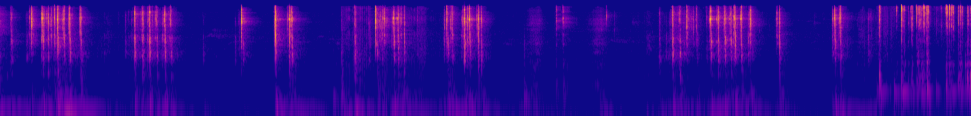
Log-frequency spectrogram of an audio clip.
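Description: Both hands type with their fingertips on a compact RGB mechanical keyboard with white and pink plastic keycaps. Bursts of rapid, clacky keystrokes with a bright click and a low thud are broken by short pauses. A faint steady low tone joins the typing in the last second or so.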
